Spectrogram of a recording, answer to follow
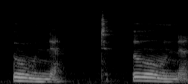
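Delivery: "Tune" split as tuh, oon; sounded-out "Tune" with a gap; unblended word. Shown as a demonstration. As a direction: break "Tune" after the T. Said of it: "we still have to blend it".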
